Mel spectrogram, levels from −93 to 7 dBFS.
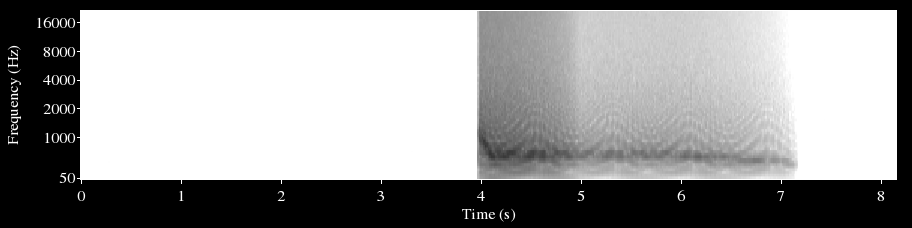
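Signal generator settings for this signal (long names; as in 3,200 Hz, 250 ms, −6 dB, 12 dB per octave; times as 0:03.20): subtractive patch with pulse-width modulation F#2, oscillator 2 saw, detune 24 cents, oscillator 2 level −3.5 dB, noise −8.5 dB, filter highpass, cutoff 400 Hz, Q 10, filter envelope 1.5 octaves, filter decay 0.13 s, attack 23 ms, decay 0.99 s, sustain −23.5 dB, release 1.22 s, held 1.99 s, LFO 1.3 Hz, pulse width 32%, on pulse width 9%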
